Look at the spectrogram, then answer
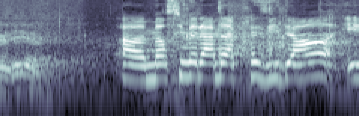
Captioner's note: some Applause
